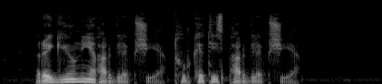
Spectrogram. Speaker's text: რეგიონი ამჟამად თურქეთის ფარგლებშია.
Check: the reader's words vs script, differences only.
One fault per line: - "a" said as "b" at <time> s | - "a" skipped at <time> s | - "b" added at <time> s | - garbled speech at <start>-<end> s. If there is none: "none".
- "ამჟამად" said as "ფარგლებშია" at 1.0 s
